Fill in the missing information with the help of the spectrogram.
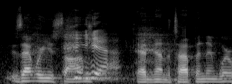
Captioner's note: laughs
